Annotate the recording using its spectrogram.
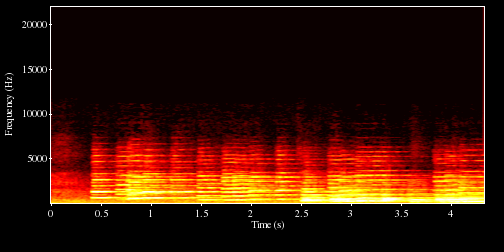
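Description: Clarinet and piano playing a classical piece. After a brief rest, the clarinet comes in loudly about half a second in with a melody. Lower piano notes join underneath about two and a half seconds in.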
